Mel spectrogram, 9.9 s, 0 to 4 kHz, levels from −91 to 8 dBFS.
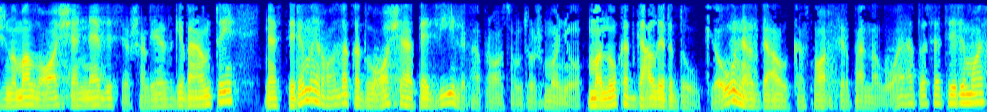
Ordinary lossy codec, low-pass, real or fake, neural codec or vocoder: AAC, 16 kbps; 3.6 kHz; real; none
